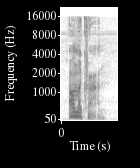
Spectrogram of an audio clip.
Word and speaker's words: omicron: No, not Omicron. Omicron. – Omicron. – Omicron. – Omicron. – Emphasis on the first syllable.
